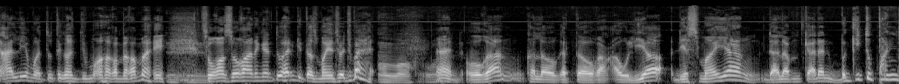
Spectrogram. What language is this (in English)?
Malay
